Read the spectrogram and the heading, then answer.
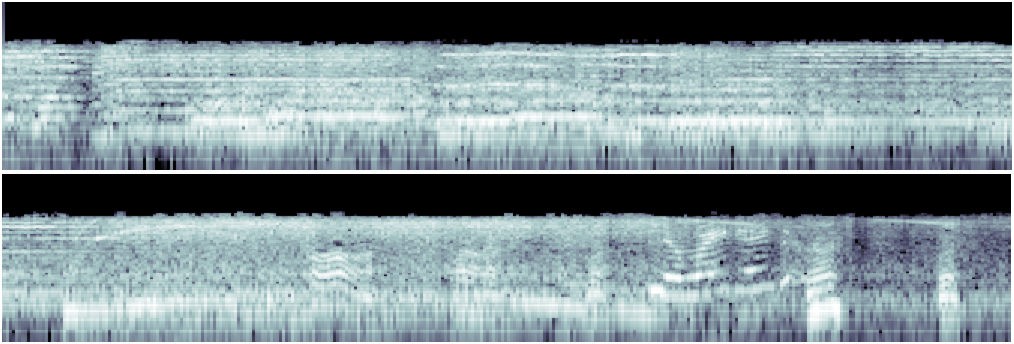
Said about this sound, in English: Just running the vacuum. All those butts you tumbled on the floor.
